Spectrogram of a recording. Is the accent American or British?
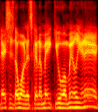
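American. It is said in a gruff American accent. "chomping on a big cigar"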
